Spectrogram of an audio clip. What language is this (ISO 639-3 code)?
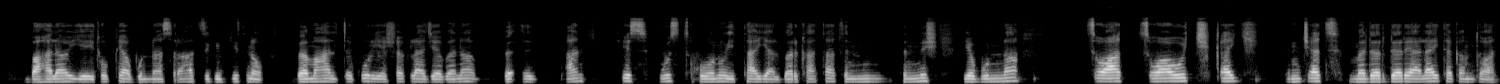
amh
